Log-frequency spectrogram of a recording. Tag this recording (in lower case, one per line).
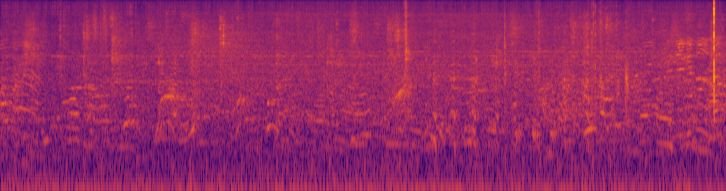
speech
